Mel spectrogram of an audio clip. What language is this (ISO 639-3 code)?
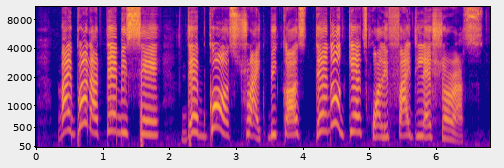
pcm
